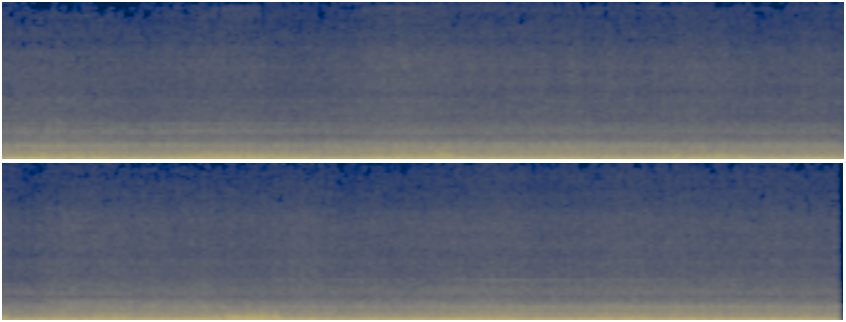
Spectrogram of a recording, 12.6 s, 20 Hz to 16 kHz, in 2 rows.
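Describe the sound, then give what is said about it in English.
A Honda XR150L motorcycle engine drones steadily while being ridden in traffic as the wind picks up, its hum mixed with constant wind rush, with no one speaking. “And show you how this thing does in traffic.”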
